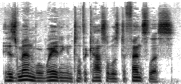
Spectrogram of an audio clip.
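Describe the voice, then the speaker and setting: A man voicing a young noblewoman warden who stays composed through grief, speaking quietly and with restraint. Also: fairly low pitch, a little fast, voice pushed up, natural voice. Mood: grieving, steady.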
